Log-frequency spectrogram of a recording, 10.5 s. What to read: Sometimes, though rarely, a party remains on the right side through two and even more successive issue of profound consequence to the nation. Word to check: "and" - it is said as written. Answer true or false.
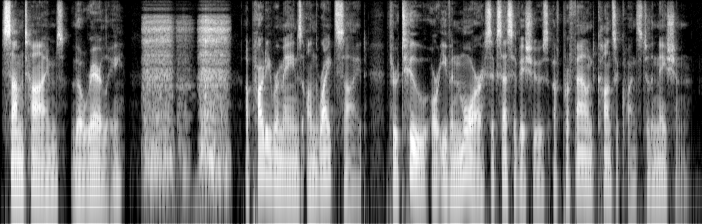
false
